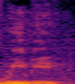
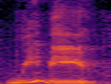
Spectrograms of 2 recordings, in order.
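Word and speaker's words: Wiebe: Is it Weeb or Webb? Weeby. Weeby? Yeah. Oh, Curtis J.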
